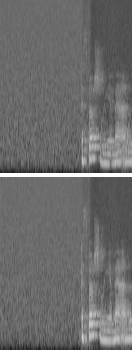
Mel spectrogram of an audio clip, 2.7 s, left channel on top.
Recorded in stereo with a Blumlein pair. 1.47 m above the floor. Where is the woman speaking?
20° right, 7 m.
